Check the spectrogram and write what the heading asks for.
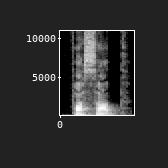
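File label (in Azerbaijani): "fasad", Azerbaijani; Orfoqrafiya Lüğəti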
